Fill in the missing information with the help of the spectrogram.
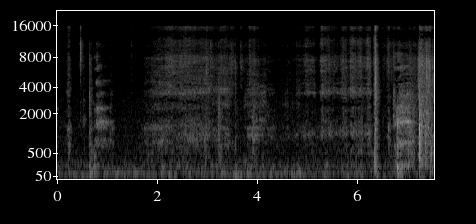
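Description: Sharp knife blade drawn through thick chrome-tanned, oily Kodiak side leather: a faint scratchy rasp, with a couple of light taps near the end.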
